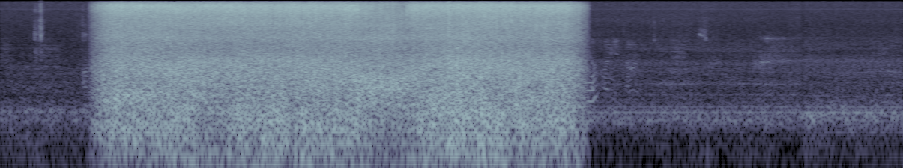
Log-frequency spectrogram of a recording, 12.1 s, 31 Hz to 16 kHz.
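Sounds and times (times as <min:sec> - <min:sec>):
airflow rushing over microphone: 0:01.2 - 0:07.9.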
